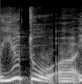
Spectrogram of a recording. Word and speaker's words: U2: Итак, U2, именно так произносится название этого коллектива.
